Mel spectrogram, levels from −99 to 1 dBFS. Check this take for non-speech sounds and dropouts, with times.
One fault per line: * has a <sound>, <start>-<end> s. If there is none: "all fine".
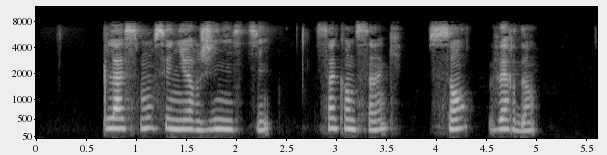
all fine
